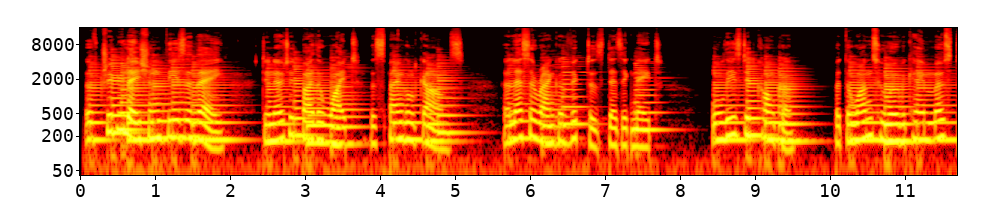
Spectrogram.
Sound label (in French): voix piano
